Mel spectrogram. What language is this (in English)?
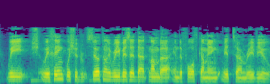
English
